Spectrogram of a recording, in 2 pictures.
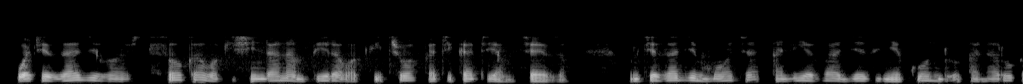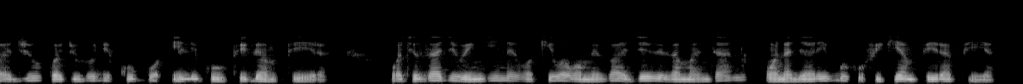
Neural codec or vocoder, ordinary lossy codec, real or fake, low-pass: none; AAC, 32 kbps; real; 3.6 kHz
